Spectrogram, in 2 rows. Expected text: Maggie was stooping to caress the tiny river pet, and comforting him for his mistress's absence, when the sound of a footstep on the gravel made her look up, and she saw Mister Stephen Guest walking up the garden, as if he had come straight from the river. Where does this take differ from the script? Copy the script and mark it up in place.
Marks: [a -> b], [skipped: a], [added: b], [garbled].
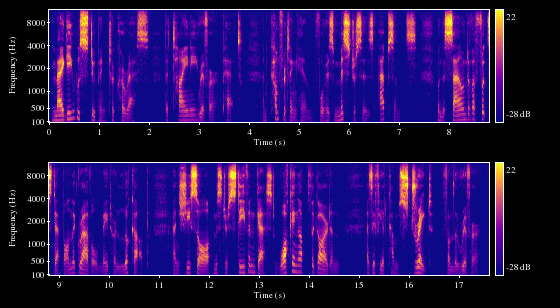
Maggie was stooping to caress the tiny river pet, and comforting him for his mistress's absence, when the sound of a footstep on the gravel made her look up, and she saw Mister Stephen Guest walking up the garden, as if he had come straight from the river.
